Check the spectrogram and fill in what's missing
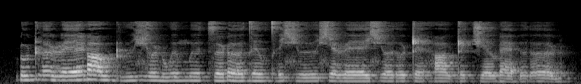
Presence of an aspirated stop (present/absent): absent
